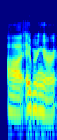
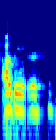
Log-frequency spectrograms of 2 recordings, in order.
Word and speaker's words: Arbinger: mindset, one particular author, Abringer, and I don't know if Abringer, do you know how to say it, Michelle? I'm always struggling with that name. It's Arbinger. Arbinger, thank you.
